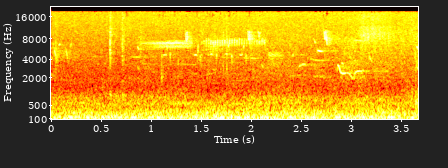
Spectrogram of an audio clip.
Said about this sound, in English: That's the blue wing warbler. Yeah, I thought so. Yeah. Is that what I heard? Yeah, the blue wing warbler.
